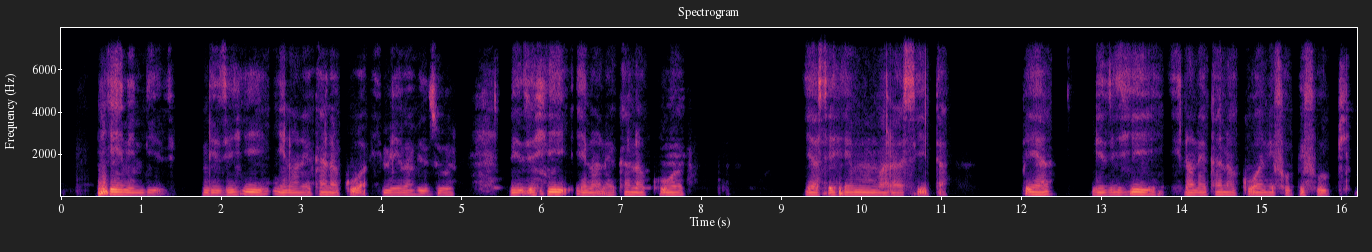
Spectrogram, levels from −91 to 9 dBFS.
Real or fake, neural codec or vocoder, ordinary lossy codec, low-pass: fake; codec, 16 kHz, 8 kbps, FreqCodec, smaller model; Opus, 64 kbps; 7.2 kHz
